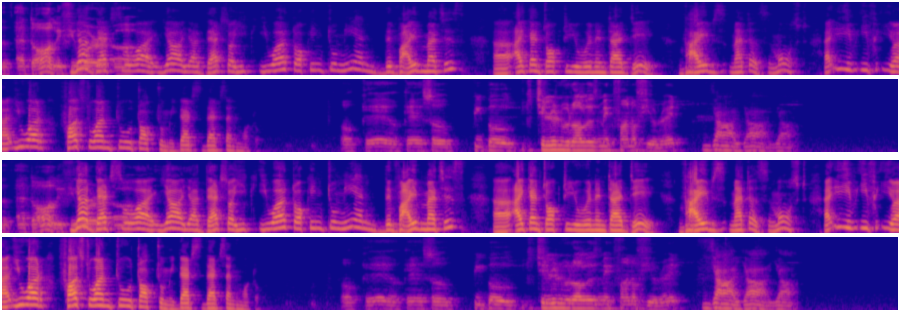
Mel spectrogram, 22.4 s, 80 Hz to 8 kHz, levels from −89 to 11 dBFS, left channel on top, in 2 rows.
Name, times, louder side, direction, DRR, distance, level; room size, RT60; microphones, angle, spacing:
voice 1, 0.0-1.7 15.5-16.9 17.1-19.7, left 1 dB, 40° left, 1.2 m, -35 dB
voice 2, 0.9-5.7 6.1-8.2 8.5-10.0 10.3-14.3 20.0-21.1, right 7 dB, 90° right, 0.5 m, -26 dB
10.0 x 3.7 x 3.5 m
head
